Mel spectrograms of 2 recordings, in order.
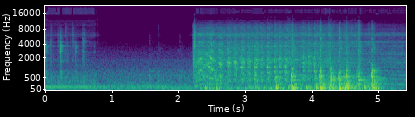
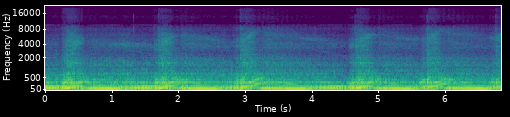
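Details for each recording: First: Cold start of a Nissan Z31 with VG30E/T engine after sitting 3 months, about 50°F outside: starter catches into an uneven, lumpy idle with irregular chuffs; owner suspects leaking upper plenum and lower intake gaskets, not confirmed. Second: Nissan Z31 with VG30E/VG30ET engine after replacing the upper plenum gasket and cleaning the plenum: repeated quick throttle blips, revs climbing crisply and falling back cleanly with no stumble or hesitation; normal, healthy throttle response.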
